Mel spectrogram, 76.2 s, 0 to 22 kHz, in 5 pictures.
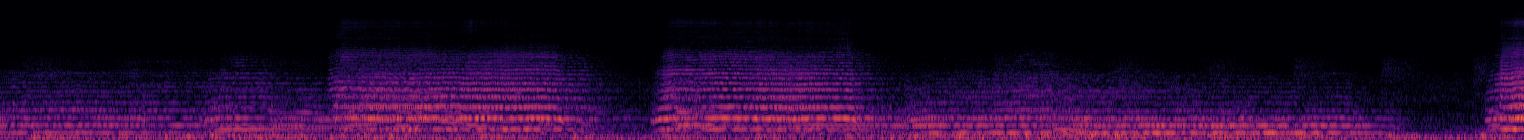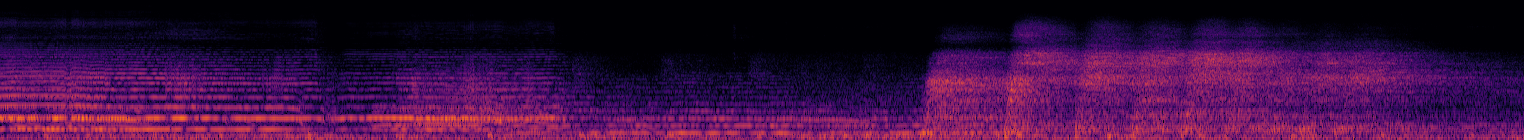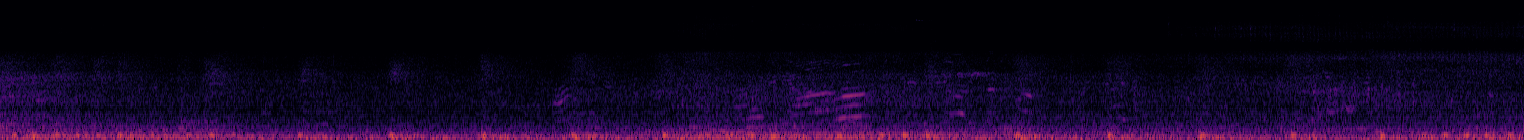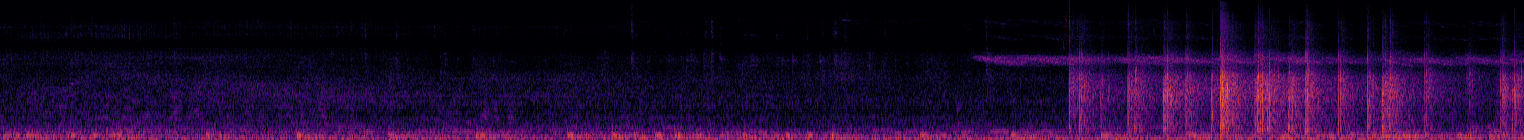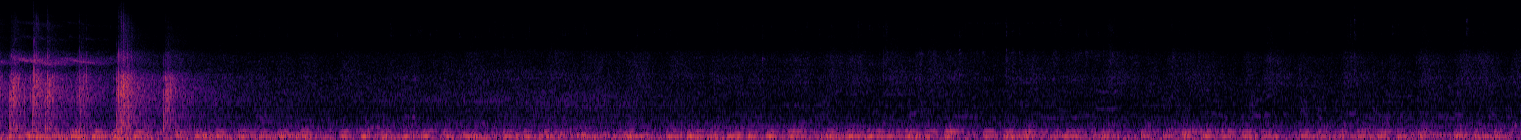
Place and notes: Panchiao Government Organization - Temple festival parade
Temple festival parade, A variety of traditional performances, Binaural recordings, Zoom H6+ Soundman OKM II
16 November 2013, 18:16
